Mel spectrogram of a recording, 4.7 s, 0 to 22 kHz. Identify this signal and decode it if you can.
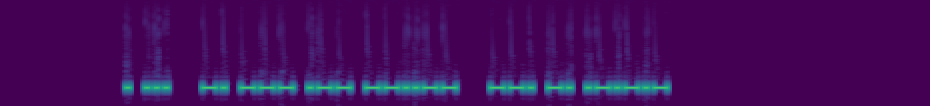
Morse code, heard as a keyed tone, about 47 wpm, 700 Hz. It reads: ES NOW, GN.
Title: Sentences from Top 300 Words and Abbreviations 50wpm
